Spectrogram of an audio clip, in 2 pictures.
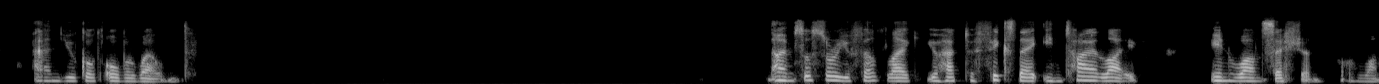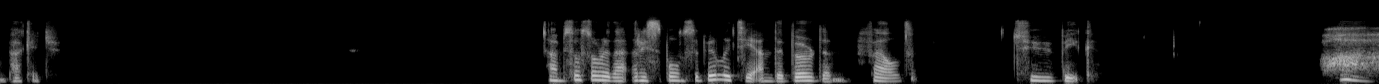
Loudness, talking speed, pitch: -23 LUFS, 75 wpm, 145 Hz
